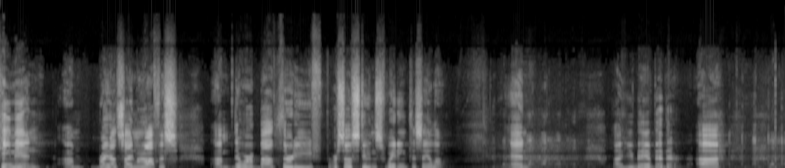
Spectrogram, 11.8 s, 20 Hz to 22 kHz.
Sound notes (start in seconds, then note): 7.4 audience laughter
